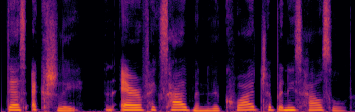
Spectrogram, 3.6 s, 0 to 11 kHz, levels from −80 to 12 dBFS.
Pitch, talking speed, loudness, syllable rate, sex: 225 Hz, 205 wpm, -19 LUFS, 7.3 syllables/s, female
